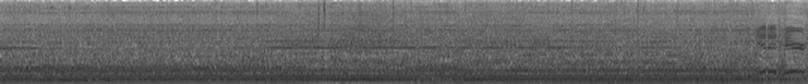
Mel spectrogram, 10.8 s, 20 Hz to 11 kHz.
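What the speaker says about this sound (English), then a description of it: "we're using the Stihl BG56C blower, and this is what I call the turbo effect" A Stihl BG56C leaf blower runs nonstop close by, blowing onto a smouldering fire of wet brush during land clearing. Its loud, constant engine drone carries a steady tonal whine that holds level throughout.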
